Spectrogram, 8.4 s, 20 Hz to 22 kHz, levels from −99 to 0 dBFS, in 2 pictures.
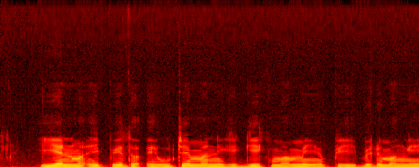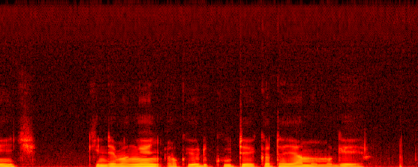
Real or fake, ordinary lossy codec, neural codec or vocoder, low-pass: fake; none; vocoder, 44.1 kHz, 128 mel bands every 512 samples, BigVGAN v2; none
